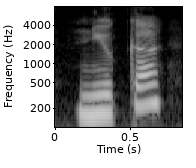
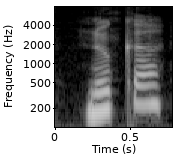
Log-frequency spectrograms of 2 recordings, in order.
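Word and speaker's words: Ngcuka: Pronunciations found online vary wildly. Versions used by officials and reporters include Nuka, Nuka, Nkuka.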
